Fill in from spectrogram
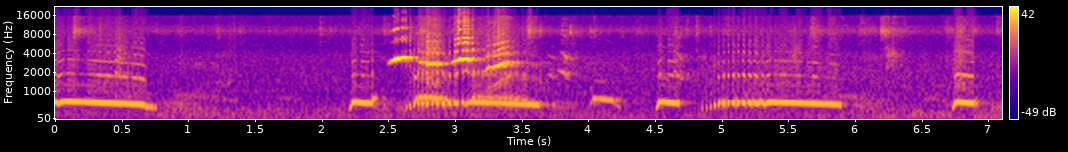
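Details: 'Gacor' turtle dove lure song for stirring local doves to sing: drawn-out low coos and short sharp notes, with a burst of high bird chirping over the middle.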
